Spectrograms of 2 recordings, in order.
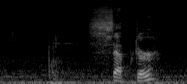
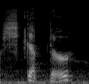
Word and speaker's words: scepter: That's the shield scepter or Skeptor as I like to mispronounce it.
